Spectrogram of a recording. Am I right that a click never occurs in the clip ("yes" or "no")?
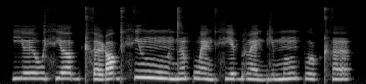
yes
